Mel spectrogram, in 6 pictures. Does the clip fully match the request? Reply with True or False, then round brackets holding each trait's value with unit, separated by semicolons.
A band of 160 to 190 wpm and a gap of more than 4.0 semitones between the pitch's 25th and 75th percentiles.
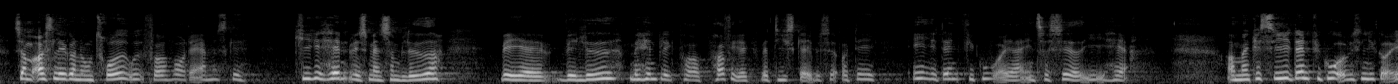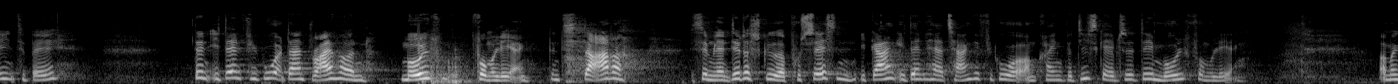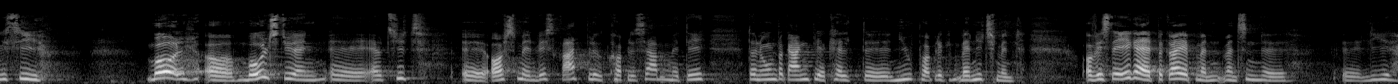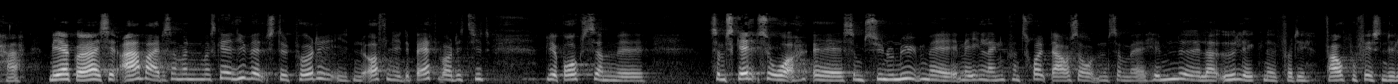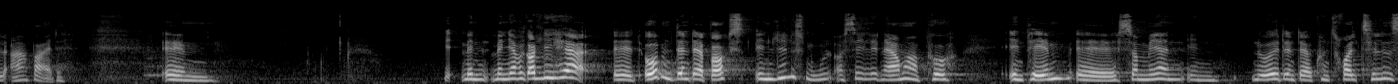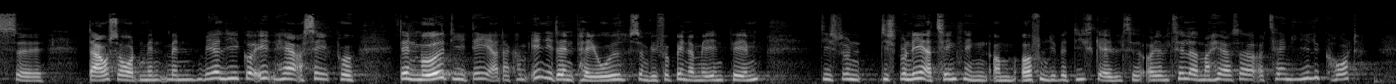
False (175 wpm; 3.4 semitones)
